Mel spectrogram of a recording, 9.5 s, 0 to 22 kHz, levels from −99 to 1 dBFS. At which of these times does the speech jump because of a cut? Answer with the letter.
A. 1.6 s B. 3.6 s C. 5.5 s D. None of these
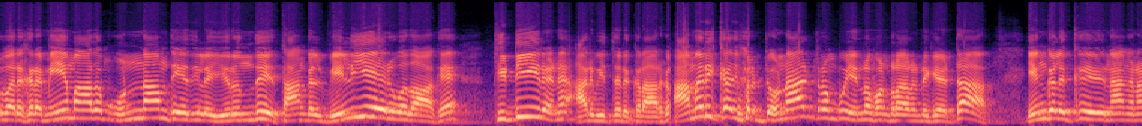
C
